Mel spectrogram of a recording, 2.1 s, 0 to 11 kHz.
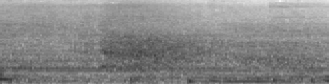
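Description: Spindle motor spinning at high speed, about 10,000 rpm, for a dynamic balance check of its pulley: a steady whine, with a short rush of noise about a second in.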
